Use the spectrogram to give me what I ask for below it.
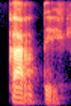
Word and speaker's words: cártel: El acento en cartel está en la última sílaba, mientras que en cártel en la penúltima sílaba.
